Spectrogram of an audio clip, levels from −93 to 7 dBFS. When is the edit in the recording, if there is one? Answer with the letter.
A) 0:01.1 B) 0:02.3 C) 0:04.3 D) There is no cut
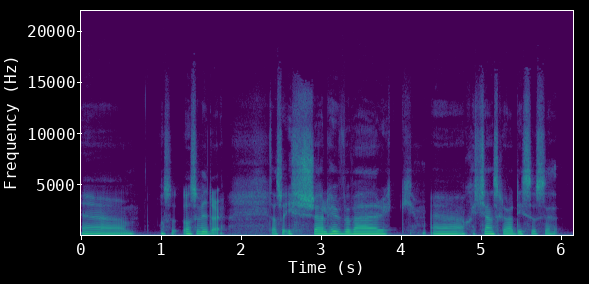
B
